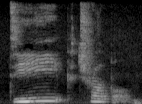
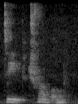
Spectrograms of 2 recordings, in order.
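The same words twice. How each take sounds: First: The phrase is said with strong, lively expression. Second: The phrase is said flatly, with no impact. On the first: The speaker calls it right. "listen to how I say that" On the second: The speaker calls it wrong. "you can't really hear it and it has no impact"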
